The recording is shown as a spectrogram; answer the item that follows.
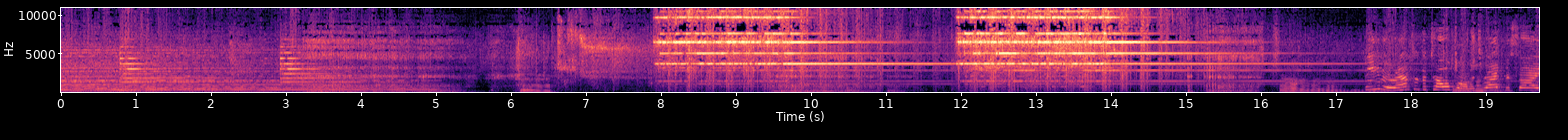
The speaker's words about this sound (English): The phone?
